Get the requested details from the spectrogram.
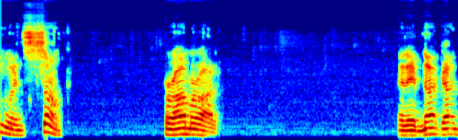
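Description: A middle-aged man speaks calmly through a microphone on an online call, in short phrases with pauses.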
